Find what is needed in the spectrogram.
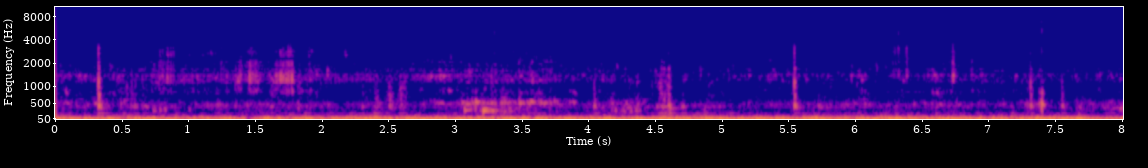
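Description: Underwater sound picked up by a GoPro HERO9 held below the surface while snorkeling: a steady low rumble of water moving against the camera, with scattered faint clicks and ticks.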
